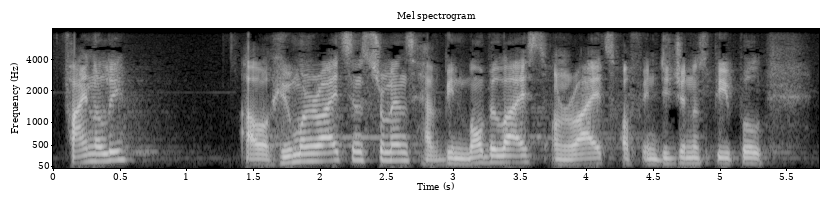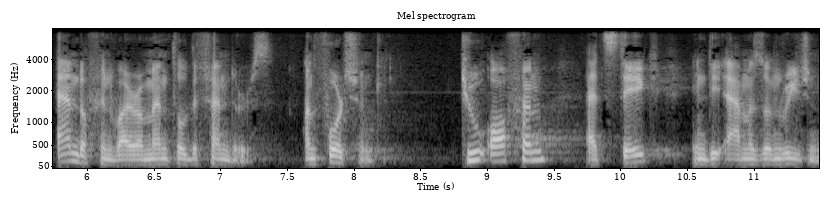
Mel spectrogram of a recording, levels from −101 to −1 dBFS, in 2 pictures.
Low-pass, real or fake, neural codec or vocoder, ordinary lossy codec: 7.2 kHz; real; none; none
